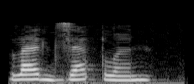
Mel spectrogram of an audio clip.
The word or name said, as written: Led Zeppelin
